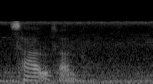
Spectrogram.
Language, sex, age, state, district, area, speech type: Gujarati, female, 18-30, Gujarat, Ahmedabad, urban, spontaneous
